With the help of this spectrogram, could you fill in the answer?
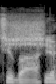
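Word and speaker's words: Tshibaka: So in the 49 Republicans in the Senate, there's not an E in that, and it's pronounced Chewbacca.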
